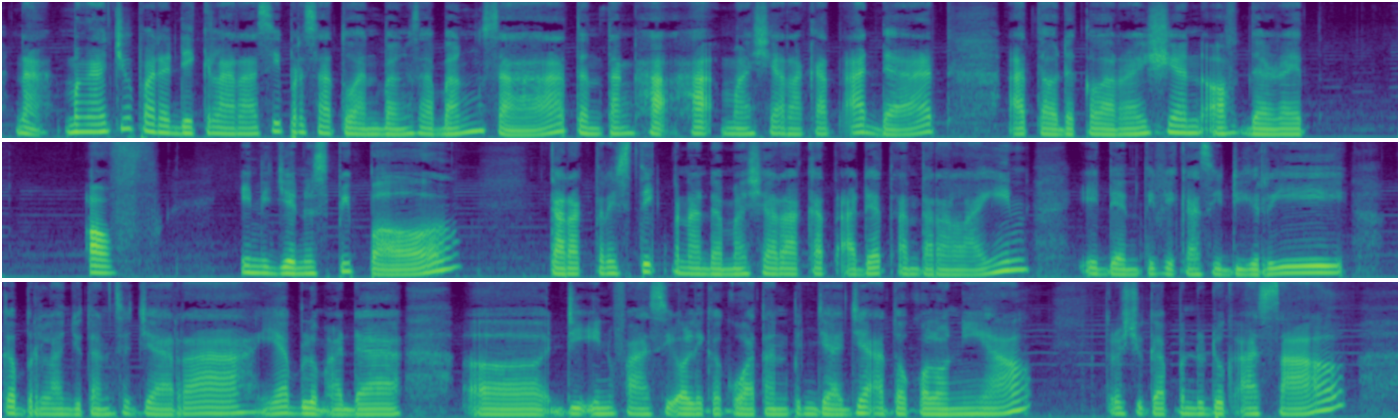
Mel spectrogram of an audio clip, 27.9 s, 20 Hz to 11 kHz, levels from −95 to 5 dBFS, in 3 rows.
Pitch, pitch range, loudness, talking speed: 135 Hz, 125-150 Hz, -20 LUFS, 90 wpm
